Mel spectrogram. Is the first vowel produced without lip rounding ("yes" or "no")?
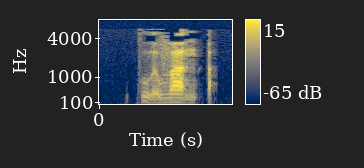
no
